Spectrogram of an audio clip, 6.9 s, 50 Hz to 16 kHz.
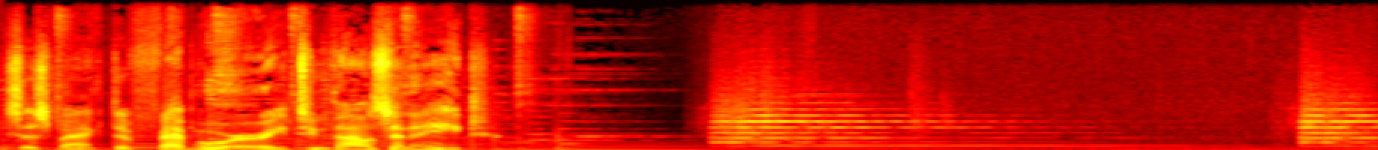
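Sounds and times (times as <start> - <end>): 
speech: 0.0 - 2.6
university tower bells chiming: 2.9 - 6.8.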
